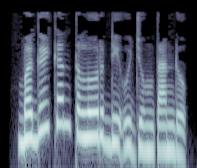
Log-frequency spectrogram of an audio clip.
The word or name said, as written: bagaikan telur di ujung tanduk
